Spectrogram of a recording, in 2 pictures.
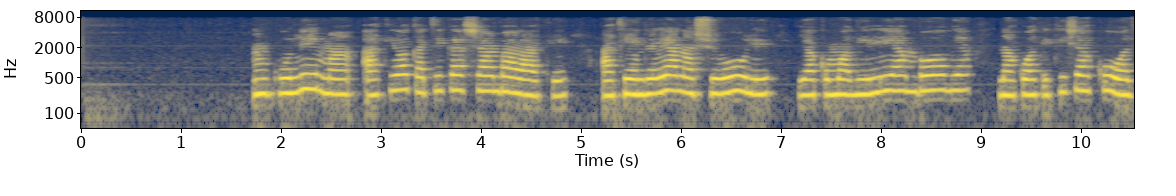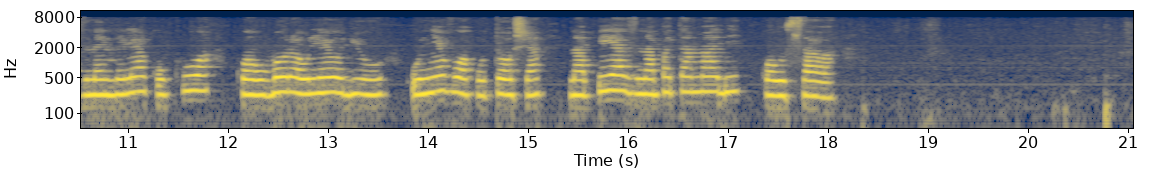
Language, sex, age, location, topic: Swahili, female, 25-35, Dar es Salaam, agriculture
